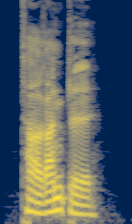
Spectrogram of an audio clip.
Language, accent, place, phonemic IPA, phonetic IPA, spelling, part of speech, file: German, Germany, Berlin, /taˈran.təl/, [taˈʁan.tl̩], Tarantel, noun, De-Tarantel.ogg
- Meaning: 1. tarantula (Lycosa tarantula, kind of wolf spider of southern Europe) 2. certain other large species of wolf spider, chiefly of the genera Alopecosa, Hogna, Lycosa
